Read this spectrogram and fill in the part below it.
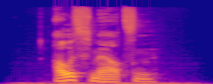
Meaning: to weed out, exterminate, remove entirely
- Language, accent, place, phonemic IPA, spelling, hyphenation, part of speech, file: German, Germany, Berlin, /ˈaʊ̯sˌmɛrtsən/, ausmerzen, aus‧mer‧zen, verb, De-ausmerzen.ogg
